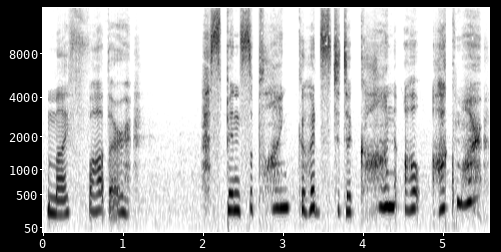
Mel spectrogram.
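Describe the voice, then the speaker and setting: An actress voicing a gentle, polite young noblewoman in a video game, speaking softly and courteously. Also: sits high, slow, breathy edge, exaggerated voice. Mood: earnest. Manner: soft-spoken and courteous.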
